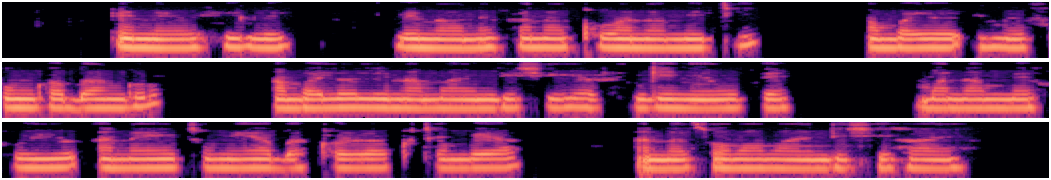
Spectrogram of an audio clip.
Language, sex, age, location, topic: Swahili, female, 18-24, Kisumu, health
